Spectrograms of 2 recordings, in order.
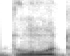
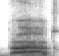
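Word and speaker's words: Datta: Alguns falam Dut, outros falam Dat, quando a gente lê informações, mas as fontes que eu uso falam data, então eu uso data, mas eu não sei por que há essa confusão, essa diferença.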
